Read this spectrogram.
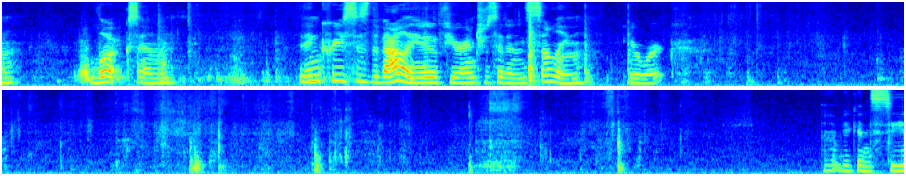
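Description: Fabric rustles and shifts as hands move it.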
